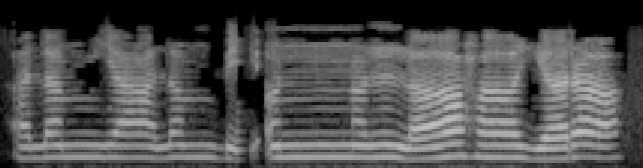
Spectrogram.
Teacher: أرأيت إن كان على الهدى أو أمر بالتقوى أرأيت بالتقوى کلکلا کریں نا او أرأيت إن كذب وتولى ألم يعلم بأن الله يرى بأن اللہ نون کے اوپر غنہ بھی کرنا ہے اور اللہ کو فل ماؤتھ بھی پڑھنا ہے. لام جلالہ ألم يعلم بأن الله يرى كلا لئن لم ينتهي لام نون کی بالکل بھی آواز نہیں آنی چاہیے یہاں پہ.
